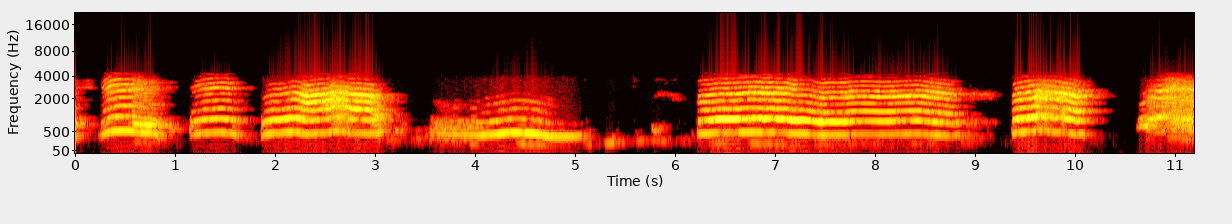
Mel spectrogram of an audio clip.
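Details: Repeated sustained wailing cries with short gasping pauses from a cranky baby who is unwell with cough, cold, mouth ulcers, teething and fever; infant crying.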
